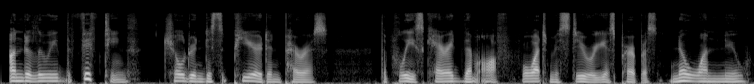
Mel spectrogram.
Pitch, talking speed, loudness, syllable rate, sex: 130 Hz, 160 wpm, -22 LUFS, 5.4 syllables/s, female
